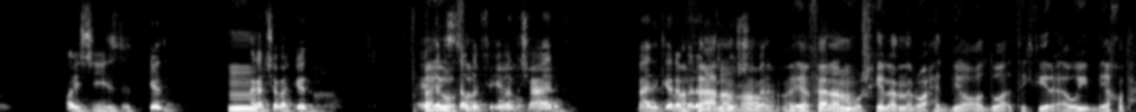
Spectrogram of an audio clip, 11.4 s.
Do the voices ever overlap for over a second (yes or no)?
yes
